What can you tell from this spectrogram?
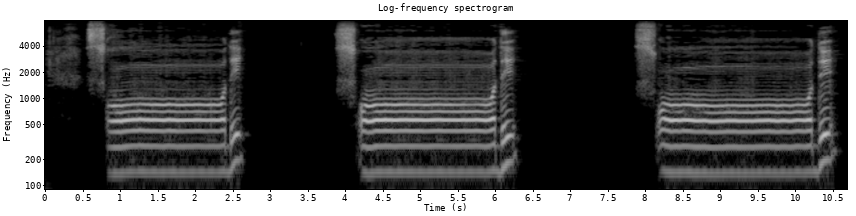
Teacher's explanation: صاد موٹی آواز میں پڑھنا ہے، اور آپ نے اس کو پڑھتے ہوئے اپنے ہونٹ نہیں گول ہونے دینے،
